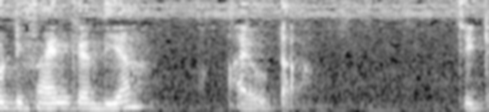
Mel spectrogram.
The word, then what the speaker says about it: iota: This is नॉट I, this is आयोटा, IOTA, आयोटा। इट इज प्रोनाउंसिएटेड एज आयोटा whose square is -1।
